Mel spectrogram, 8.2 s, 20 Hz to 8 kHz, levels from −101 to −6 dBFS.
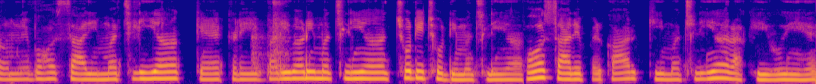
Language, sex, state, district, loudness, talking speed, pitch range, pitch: Hindi, female, Maharashtra, Dhule, -28 LUFS, 140 wpm, 195-225 Hz, 210 Hz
